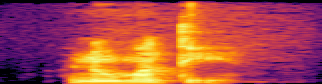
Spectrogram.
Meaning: permission, authorization, consent
- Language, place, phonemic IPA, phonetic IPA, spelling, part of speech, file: Hindi, Delhi, /ə.nʊ.mə.t̪iː/, [ɐ.nʊ.mɐ.t̪iː], अनुमति, noun, LL-Q1568 (hin)-अनुमति.wav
